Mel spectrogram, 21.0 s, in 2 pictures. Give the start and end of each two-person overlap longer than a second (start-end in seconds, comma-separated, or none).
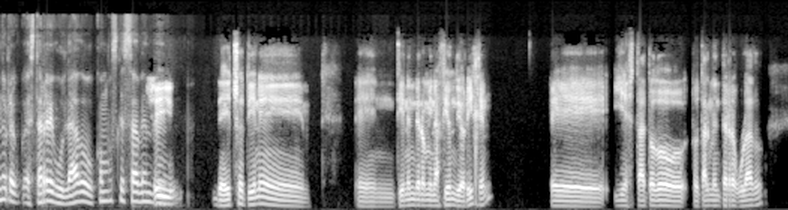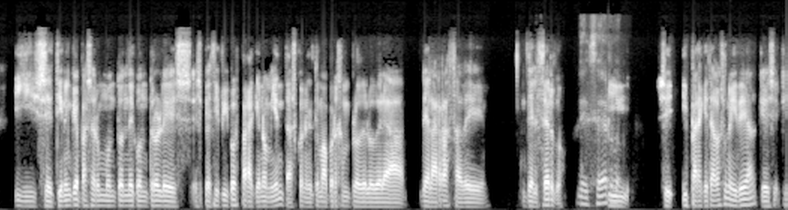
none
